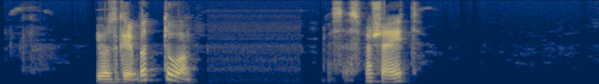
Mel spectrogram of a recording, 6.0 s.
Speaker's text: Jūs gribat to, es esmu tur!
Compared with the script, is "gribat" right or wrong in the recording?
right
